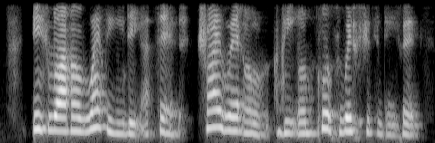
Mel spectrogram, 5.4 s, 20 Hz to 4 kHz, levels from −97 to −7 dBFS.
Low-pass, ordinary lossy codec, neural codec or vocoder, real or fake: 3.6 kHz; none; codec, 16 kHz, 1 kbps, FreqCodec, larger model; fake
